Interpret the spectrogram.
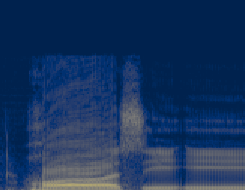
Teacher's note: Kita memanjangkannya boleh 2 harokat, boleh 4 harokat, boleh pula 6 harokat. Kita ambil yang 4 harokat yang tengah-tengah saja, tidak terlalu panjang dan tidak terlalu pendek. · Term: mad arid disukun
